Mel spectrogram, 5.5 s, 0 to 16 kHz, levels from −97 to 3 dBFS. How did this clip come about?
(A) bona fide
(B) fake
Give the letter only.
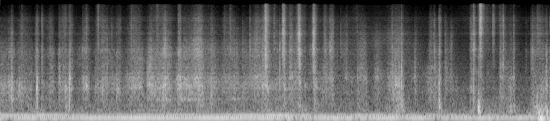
B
